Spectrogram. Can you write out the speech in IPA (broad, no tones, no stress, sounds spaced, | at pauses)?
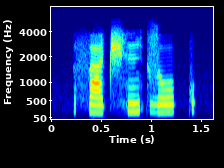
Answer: θ a t͡ʃʰ ĩ k z o k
